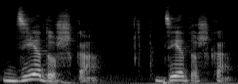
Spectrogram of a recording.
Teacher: The full form would be дедушка, дедушка, stressing the first syllable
